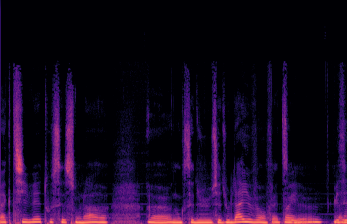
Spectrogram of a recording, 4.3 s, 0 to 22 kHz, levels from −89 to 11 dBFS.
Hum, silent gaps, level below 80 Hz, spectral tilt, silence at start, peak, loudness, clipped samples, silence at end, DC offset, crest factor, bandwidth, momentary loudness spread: none; none; -52 dBFS; -6.5 dB/octave; 0 s; -8 dBFS; -19 LUFS; under 0.1%; 0 s; under 0.1%; 10 dB; 12.5 kHz; 5 LU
